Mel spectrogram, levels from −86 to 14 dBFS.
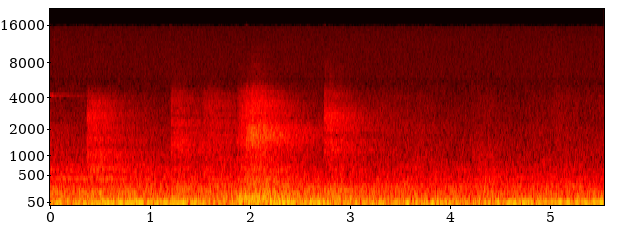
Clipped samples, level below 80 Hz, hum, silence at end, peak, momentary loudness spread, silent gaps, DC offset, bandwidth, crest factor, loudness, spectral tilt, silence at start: under 0.1%; -30 dBFS; none; 0 s; -14 dBFS; 7 LU; none; under 0.1%; 16 kHz; 14 dB; -32 LUFS; -6 dB/octave; 0 s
